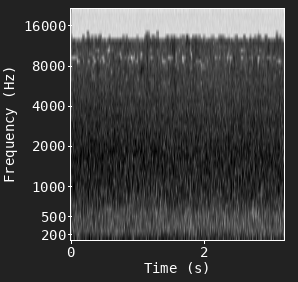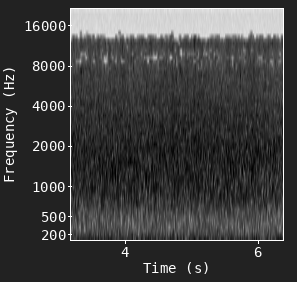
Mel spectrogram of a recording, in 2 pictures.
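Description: Steady rain falling on trees and grass, an even hiss over a low, steady rumble.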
